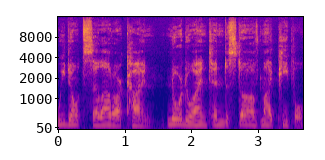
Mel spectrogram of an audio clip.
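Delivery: steady, unyielding, firm and resolute delivery. The head elder answers the king's demands, firm. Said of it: "the head elder said. / the elder said firmly".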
